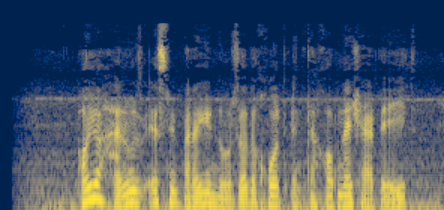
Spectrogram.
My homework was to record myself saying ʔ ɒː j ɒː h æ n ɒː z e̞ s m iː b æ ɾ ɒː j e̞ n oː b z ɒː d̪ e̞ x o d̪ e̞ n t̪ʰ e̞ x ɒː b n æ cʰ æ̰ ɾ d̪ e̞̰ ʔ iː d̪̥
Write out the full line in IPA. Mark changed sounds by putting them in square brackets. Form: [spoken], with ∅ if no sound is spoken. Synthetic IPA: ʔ ɒː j ɒː h æ n [uː] z e̞ s m iː b æ ɾ ɒː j e̞ n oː [∅] z ɒː d̪ e̞ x o d̪ e̞ n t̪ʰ e̞ x ɒː b n æ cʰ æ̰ ɾ d̪ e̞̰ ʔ iː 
